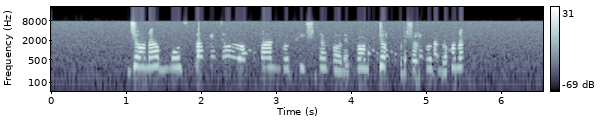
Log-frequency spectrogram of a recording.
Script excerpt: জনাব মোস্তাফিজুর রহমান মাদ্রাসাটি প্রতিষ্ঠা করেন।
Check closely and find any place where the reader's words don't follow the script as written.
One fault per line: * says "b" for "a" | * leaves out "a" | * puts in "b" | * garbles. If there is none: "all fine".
* leaves out "মাদ্রাসাটি"
* garbles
